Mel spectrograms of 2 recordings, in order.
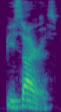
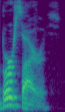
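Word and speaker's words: Bucyrus: not a waser like the town I live in is called it's spelled bu u y r u s busiris well the people here that come up from the south and move up here they call it B ciris it's not B Cirus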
